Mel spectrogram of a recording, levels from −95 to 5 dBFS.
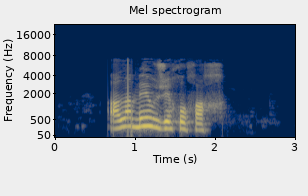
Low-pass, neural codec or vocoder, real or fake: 7.2 kHz; none; real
